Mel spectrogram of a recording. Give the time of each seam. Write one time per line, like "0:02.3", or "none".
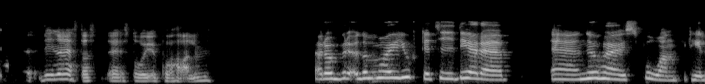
none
